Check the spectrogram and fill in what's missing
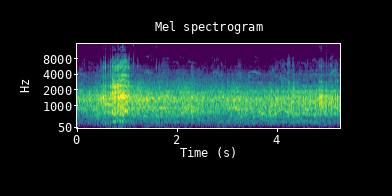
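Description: A penguin gives harsh, braying calls, loudest near the start, then a steady hoarse chatter continues throughout, likely from other birds calling nearby.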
